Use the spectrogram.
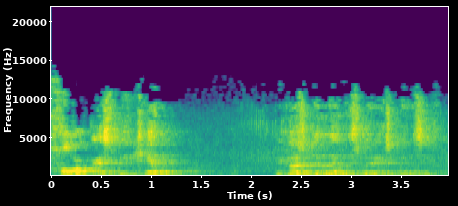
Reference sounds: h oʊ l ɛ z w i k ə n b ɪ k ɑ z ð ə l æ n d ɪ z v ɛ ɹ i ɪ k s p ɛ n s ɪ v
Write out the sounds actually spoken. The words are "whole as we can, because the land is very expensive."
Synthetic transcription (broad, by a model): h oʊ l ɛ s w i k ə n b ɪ k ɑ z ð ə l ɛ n ɪ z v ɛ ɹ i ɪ k s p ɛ n s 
